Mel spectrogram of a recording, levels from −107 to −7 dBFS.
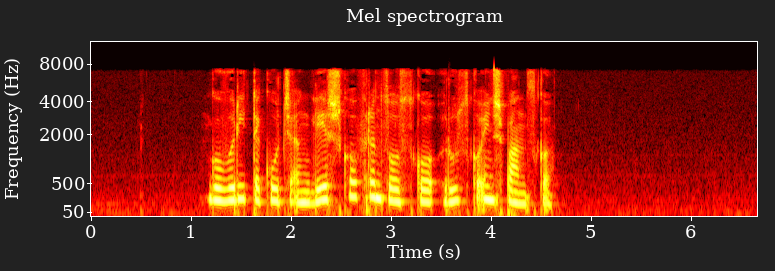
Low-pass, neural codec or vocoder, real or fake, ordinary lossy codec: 7.2 kHz; none; real; AAC, 48 kbps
